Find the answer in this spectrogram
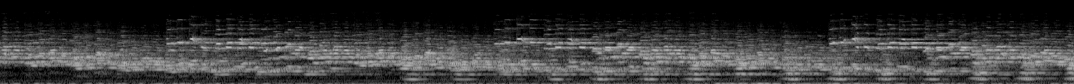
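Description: Flute nonet playing fast repeated figures that pass from part to part in close imitation, sweeping downward in waves about every three seconds. From about four seconds in, the lower flutes add a steady pulsing low note.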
